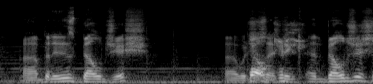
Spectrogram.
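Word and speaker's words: België: it is Bell Josh Bell Josh is how you say Belgium in Dutch what seriously I'm not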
